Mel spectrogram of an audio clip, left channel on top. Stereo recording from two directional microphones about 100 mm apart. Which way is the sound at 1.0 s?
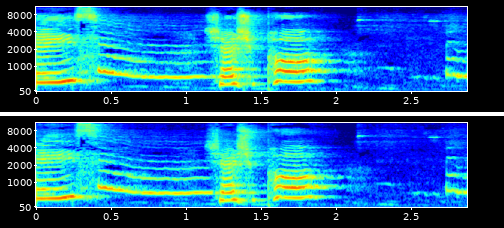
15° left (ahead or behind).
